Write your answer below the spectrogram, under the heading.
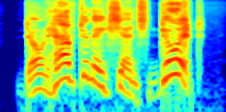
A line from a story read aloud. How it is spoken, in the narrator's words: he cackled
